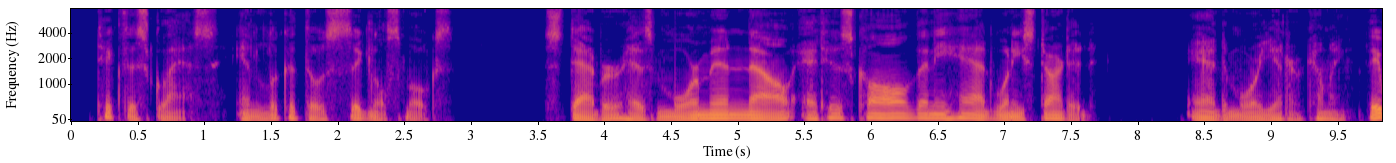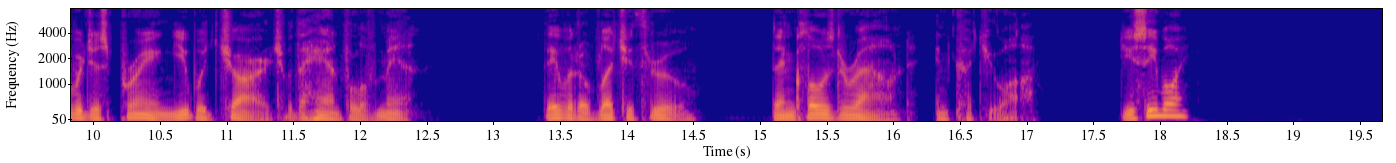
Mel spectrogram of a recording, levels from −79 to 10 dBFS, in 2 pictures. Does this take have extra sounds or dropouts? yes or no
no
